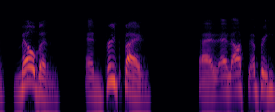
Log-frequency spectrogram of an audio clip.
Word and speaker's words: Melbourne: That's like Melbourne. It's not Melbourne, it's Melbourne.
